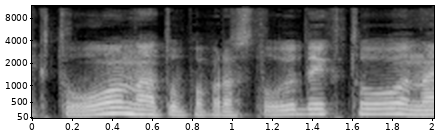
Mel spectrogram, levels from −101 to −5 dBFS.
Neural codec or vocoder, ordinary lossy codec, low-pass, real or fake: none; AAC, 32 kbps; 10.8 kHz; real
